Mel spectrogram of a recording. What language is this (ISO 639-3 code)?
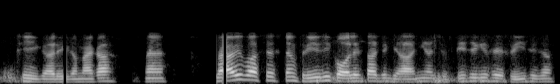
pan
